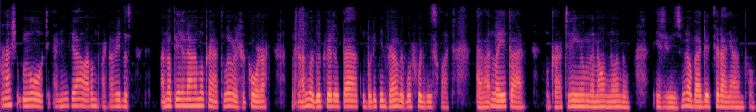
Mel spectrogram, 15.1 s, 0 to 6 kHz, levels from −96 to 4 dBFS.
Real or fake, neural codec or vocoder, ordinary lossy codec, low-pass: fake; codec, 16 kHz, 0.5 kbps, FunCodec, trained on LibriTTS, 25 frames a second; AAC, 32 kbps; 5.4 kHz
